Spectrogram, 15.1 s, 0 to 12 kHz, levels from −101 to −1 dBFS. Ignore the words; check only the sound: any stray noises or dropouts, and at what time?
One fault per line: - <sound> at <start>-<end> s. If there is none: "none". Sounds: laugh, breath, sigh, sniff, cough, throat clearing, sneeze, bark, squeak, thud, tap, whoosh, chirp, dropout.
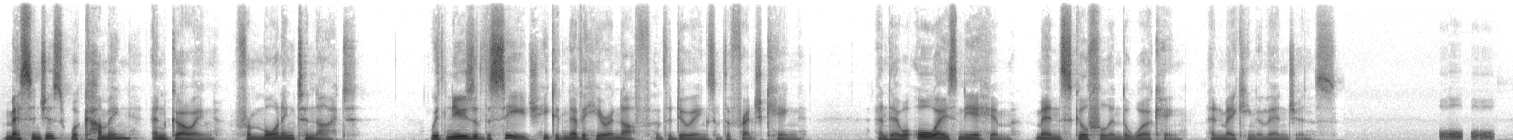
- laugh at 14.4-14.9 s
